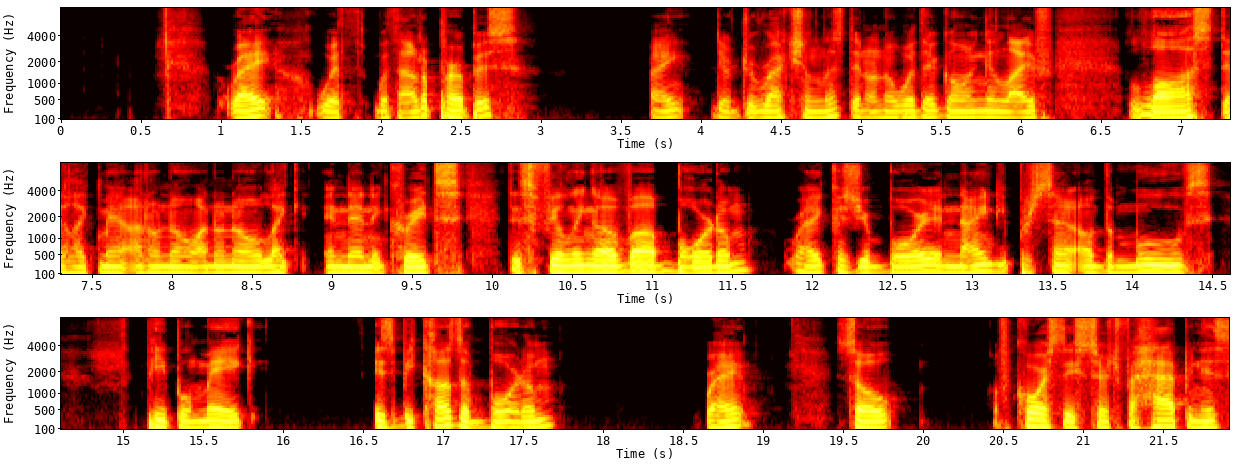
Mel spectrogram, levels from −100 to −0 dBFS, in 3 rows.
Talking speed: 160 wpm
